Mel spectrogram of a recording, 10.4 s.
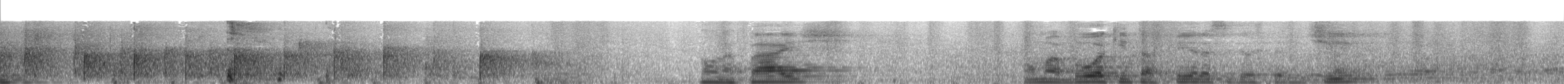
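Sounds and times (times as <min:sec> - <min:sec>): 
audience clapping in rhythm: 0:00.0 - 0:04.2
speech: 0:05.0 - 0:05.7, 0:06.8 - 0:09.4.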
